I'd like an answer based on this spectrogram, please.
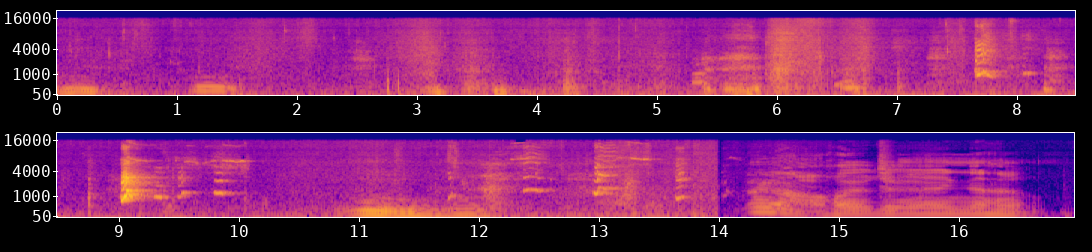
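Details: A corgi puppy waking its owner in the morning, part of a daily routine, gives rising, wavering whines and short yelps, with a few brief human murmurs.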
